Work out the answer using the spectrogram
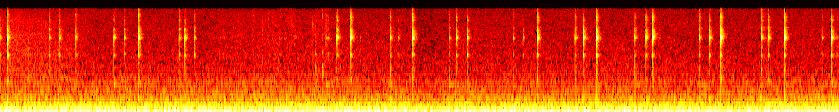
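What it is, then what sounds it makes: Glass jar. A small, empty, clear glass jar, held near the face inside a car, is aggressively tapped with white-gloved fingertips. Quick, bright, high clicks with almost no ring come in irregular bursts throughout, over a steady low rumble.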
